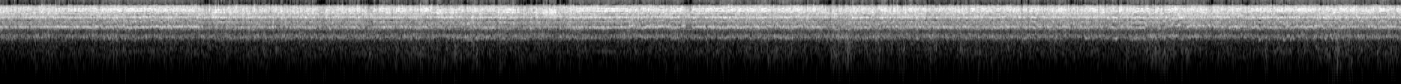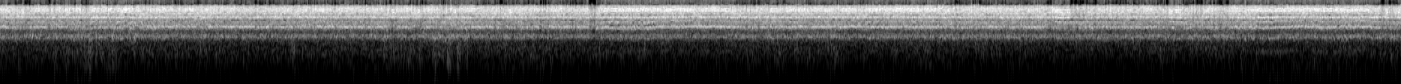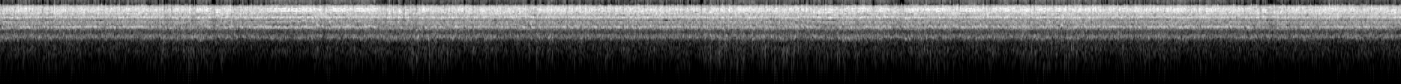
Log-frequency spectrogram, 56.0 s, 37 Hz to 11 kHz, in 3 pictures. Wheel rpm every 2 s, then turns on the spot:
230, 230, 230, 220, 230, 230, 230, 240, 240, 230, 230, 230, 230, 230, 230, 230, 230, 230, 220, 230, 230, 230, 240, 230, 230, 230, 230, 230.
none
